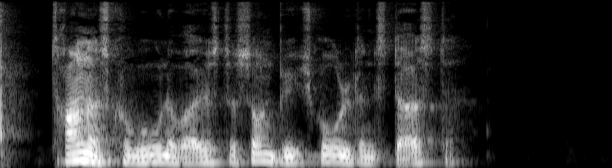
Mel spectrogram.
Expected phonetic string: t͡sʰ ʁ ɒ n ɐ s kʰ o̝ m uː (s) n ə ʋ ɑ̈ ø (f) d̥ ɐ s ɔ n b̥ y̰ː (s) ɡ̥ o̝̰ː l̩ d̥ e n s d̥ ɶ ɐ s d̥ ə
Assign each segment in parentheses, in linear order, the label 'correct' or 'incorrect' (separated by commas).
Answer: incorrect, incorrect, correct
